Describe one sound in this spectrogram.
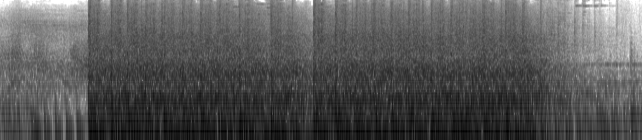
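A rapid burst of automatic gunfire rattles loudly.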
